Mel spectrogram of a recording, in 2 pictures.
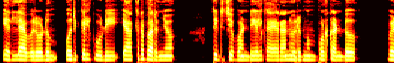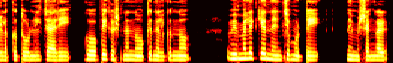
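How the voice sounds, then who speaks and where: A woman narrating a novel in a measured, steady reading. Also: fairly low pitch, no room sound, clean studio sound. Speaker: audiobook narrator. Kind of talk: scripted narration.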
